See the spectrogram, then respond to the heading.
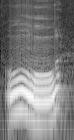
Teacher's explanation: the ending sound, l, requires vocal cord activation. So I'm using my vocal cords to make a l sound here. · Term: voiced sounds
